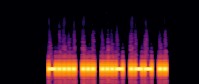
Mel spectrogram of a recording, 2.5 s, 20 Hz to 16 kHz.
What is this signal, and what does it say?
Morse code, heard as a keyed tone, about 40 wpm, 700 Hz. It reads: 6SVWI
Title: Five Challenging Letter-Number Combinations 40wpm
